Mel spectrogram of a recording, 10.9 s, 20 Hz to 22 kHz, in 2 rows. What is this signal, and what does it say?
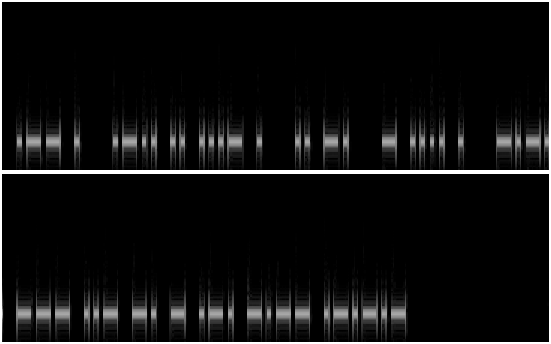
Morse code, heard as a keyed tone, about 25 wpm, 700 Hz. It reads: WE LIVE IN THE COUNTRY.
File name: practice / 25wpm / Sentences with 3-Word Phrases - 25wpm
